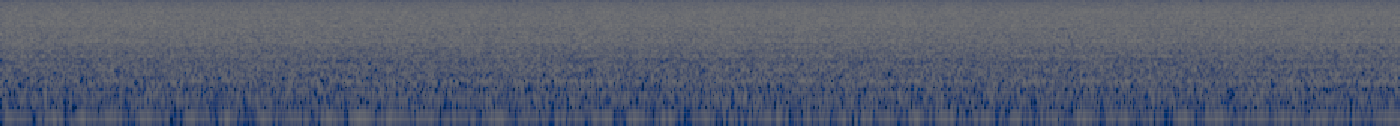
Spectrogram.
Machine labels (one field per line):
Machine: fan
